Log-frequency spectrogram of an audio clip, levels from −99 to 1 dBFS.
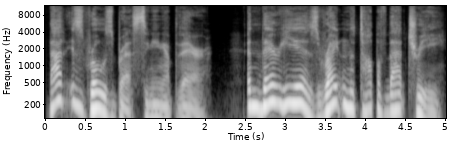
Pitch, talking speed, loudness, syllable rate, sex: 140 Hz, 205 wpm, -17 LUFS, 4.9 syllables/s, male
